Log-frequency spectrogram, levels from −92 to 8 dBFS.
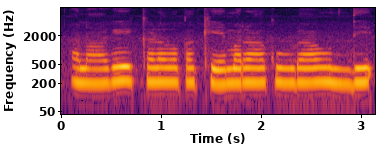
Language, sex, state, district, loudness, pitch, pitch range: Telugu, female, Telangana, Hyderabad, -13 LUFS, 210 Hz, 205-210 Hz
